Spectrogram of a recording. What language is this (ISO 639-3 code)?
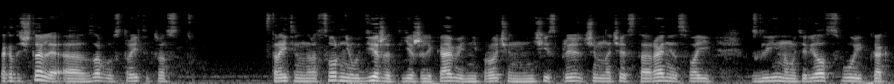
rus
